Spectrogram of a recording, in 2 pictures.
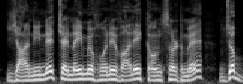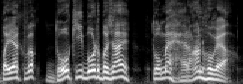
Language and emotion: Urdu, surprised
